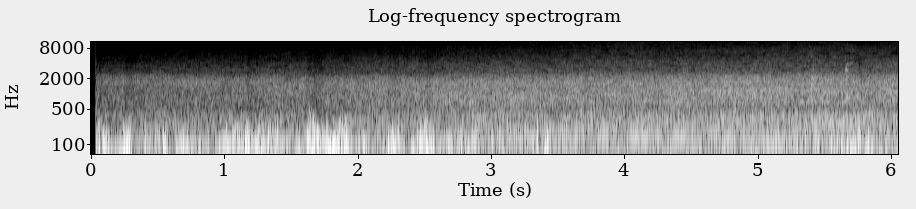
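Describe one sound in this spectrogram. Cars drive past on a busy street.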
